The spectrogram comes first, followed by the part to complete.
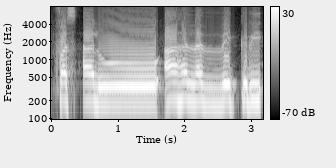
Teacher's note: اہل الذکر، لام کو ذال سے ملائیں گے.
